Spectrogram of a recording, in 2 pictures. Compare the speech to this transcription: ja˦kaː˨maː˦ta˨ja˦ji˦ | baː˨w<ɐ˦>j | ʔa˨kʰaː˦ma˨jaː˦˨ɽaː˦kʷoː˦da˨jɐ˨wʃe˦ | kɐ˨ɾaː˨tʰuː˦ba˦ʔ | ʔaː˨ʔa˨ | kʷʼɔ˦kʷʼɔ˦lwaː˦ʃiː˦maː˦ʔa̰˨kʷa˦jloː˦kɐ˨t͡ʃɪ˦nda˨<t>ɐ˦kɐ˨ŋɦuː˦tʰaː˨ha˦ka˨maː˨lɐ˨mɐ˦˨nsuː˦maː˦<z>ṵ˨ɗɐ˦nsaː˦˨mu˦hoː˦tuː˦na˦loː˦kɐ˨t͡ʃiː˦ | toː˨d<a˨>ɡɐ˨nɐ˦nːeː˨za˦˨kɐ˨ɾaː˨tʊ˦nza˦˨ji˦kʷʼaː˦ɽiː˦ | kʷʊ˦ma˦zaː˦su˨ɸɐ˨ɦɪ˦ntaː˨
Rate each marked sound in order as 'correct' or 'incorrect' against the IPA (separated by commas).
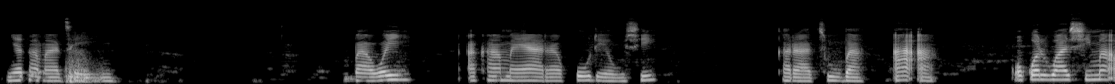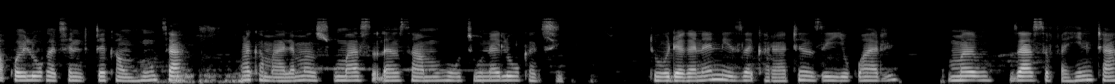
incorrect, correct, incorrect, incorrect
